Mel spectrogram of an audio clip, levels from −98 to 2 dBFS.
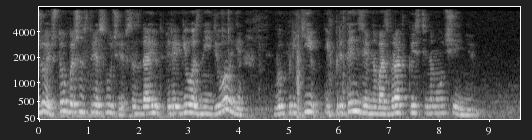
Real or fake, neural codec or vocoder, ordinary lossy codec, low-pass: real; none; AAC, 48 kbps; 7.2 kHz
